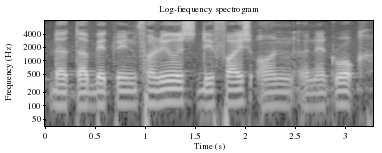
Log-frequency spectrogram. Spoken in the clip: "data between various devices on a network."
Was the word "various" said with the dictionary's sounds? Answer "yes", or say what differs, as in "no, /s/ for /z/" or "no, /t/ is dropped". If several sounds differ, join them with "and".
no, /f/ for /v/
